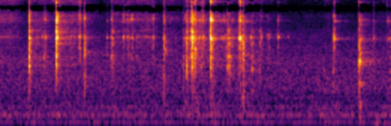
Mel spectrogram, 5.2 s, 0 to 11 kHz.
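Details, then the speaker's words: Ford E4OD/4R100 transmission during rebuild, rear unit shifted by hand giving light sharp clunks and clicks; normal rear unit end play, set by forward drum and center support back to rear sprag race, direct drum unrelated. "Hear the clunk, that's good. So it's from your forward drum and the center support back to the rear sprag race."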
